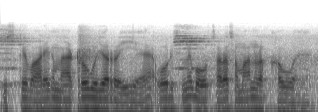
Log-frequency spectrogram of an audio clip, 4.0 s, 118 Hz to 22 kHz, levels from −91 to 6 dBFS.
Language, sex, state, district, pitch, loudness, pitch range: Hindi, male, Uttar Pradesh, Shamli, 110 Hz, -19 LUFS, 100-115 Hz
